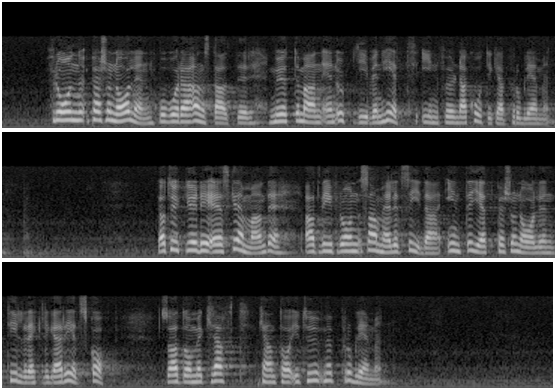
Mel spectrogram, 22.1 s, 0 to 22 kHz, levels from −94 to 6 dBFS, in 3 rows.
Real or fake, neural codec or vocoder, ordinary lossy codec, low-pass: real; none; none; 7.2 kHz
